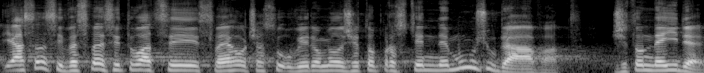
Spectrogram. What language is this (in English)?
Czech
